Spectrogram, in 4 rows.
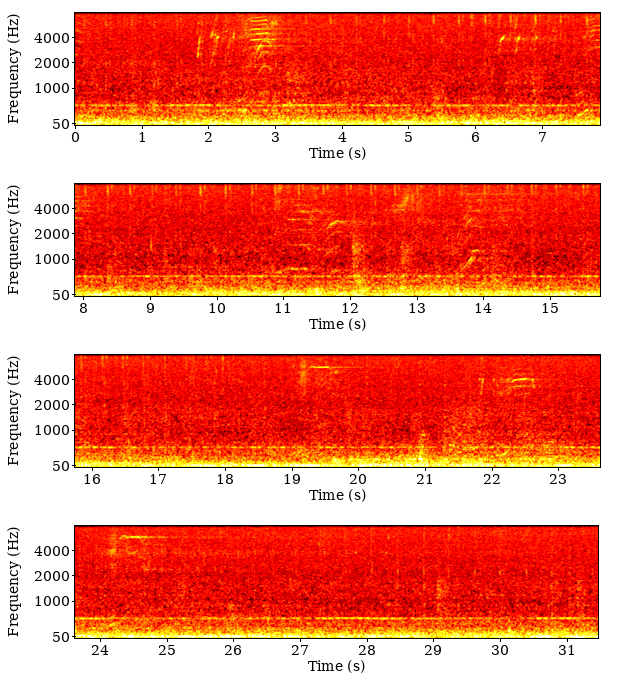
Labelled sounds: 22.0	22.7	killer whale, southern resident, 2.1 to 5.4 kHz

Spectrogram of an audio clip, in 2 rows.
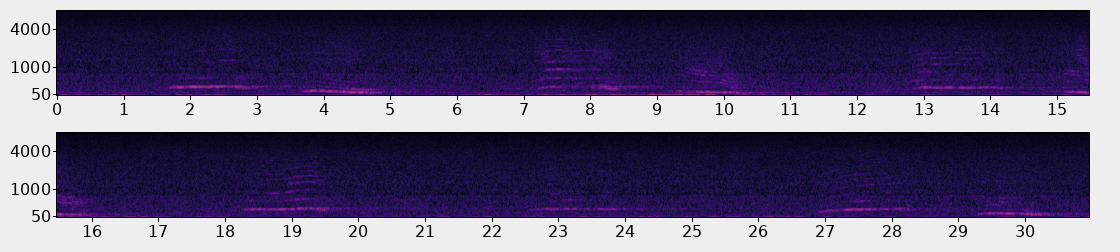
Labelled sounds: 2.4	2.7	humpback whale, 1.2 to 1.3 kHz
7.3	7.6	humpback whale, 0.86 to 1.9 kHz
9.4	9.7	humpback whale, 0.80 to 1.1 kHz
18.9	19.4	humpback whale, 1.2 to 2.3 kHz
27.3	27.6	humpback whale, 1.6 to 1.9 kHz
27.9	28.2	humpback whale, 1.2 to 1.3 kHz

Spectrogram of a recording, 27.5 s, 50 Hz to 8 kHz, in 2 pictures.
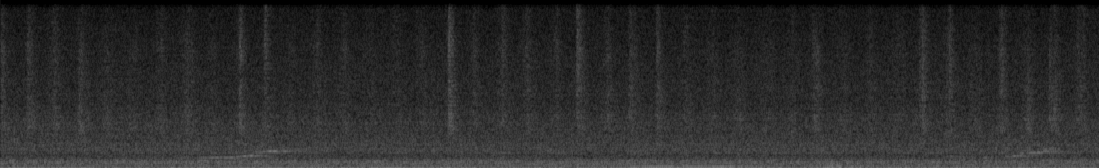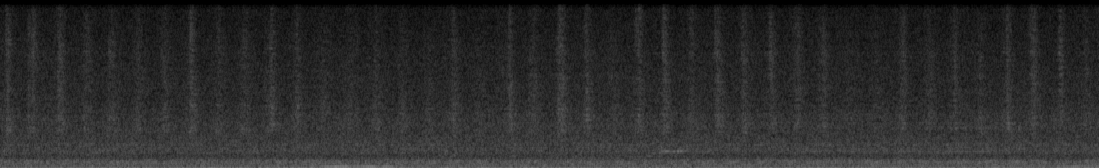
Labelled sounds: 2.5	3.3	humpback whale, 0.54 to 0.68 kHz

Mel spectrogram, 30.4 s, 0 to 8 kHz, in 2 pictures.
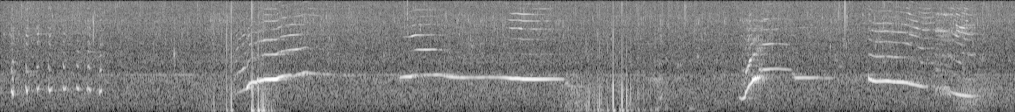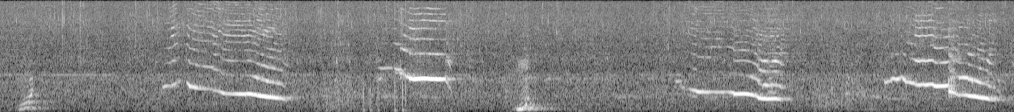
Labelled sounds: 3.5	4.8	humpback whale, 0.78 to 5.4 kHz
6.0	7.1	humpback whale, 0.81 to 6.2 kHz
7.5	8.3	humpback whale, 0.78 to 6.3 kHz
11.1	12.3	humpback whale, 0.78 to 2.4 kHz
13.0	14.6	humpback whale, 0.78 to 6.3 kHz
18.0	19.5	humpback whale, 0.78 to 7.6 kHz
20.9	22.0	humpback whale, 0.78 to 6.4 kHz
25.6	27.1	humpback whale, 0.78 to 6.7 kHz
28.5	30.2	humpback whale, 0.78 to 5.3 kHz

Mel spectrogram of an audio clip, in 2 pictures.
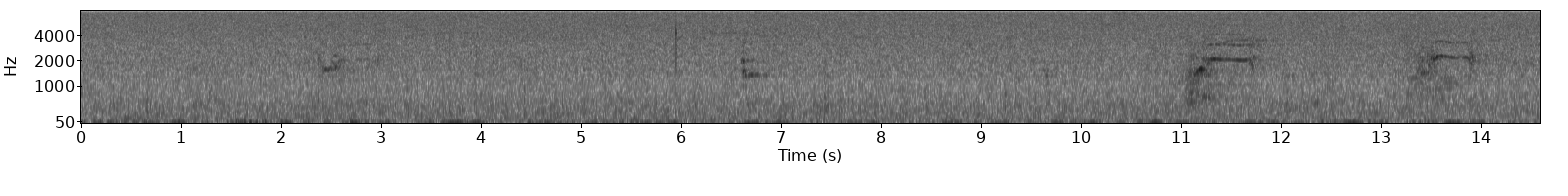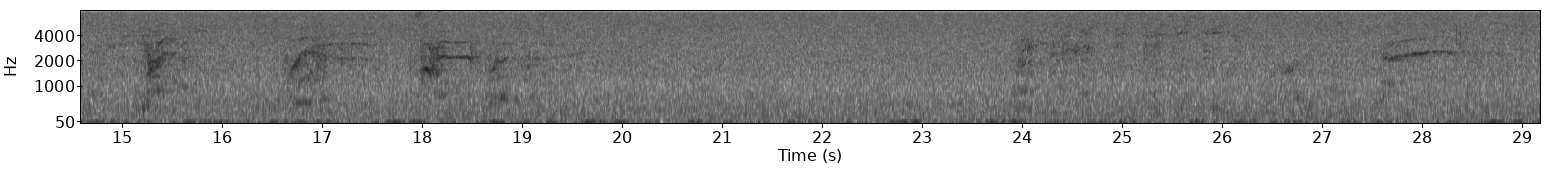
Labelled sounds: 2.3	3.1	killer whale, southern resident, 1.0 to 3.9 kHz
6.2	7.1	killer whale, southern resident, J pod, call S42, 0.81 to 4.7 kHz
11.0	12.2	killer whale, southern resident, J pod, call S44, 0.50 to 5.8 kHz
13.2	14.1	killer whale, southern resident, J pod, call S44, 0.50 to 4.6 kHz
14.8	15.9	killer whale, 0.04 to 5.1 kHz
16.5	17.6	killer whale, southern resident, 0.26 to 5.0 kHz
17.7	19.7	killer whale, southern resident, J pod, call S44, 0.50 to 8.0 kHz
23.8	26.1	killer whale, 0.50 to 6.3 kHz
26.6	26.9	killer whale, 0.35 to 2.0 kHz
27.5	28.5	killer whale, southern resident, 0.50 to 8.0 kHz

